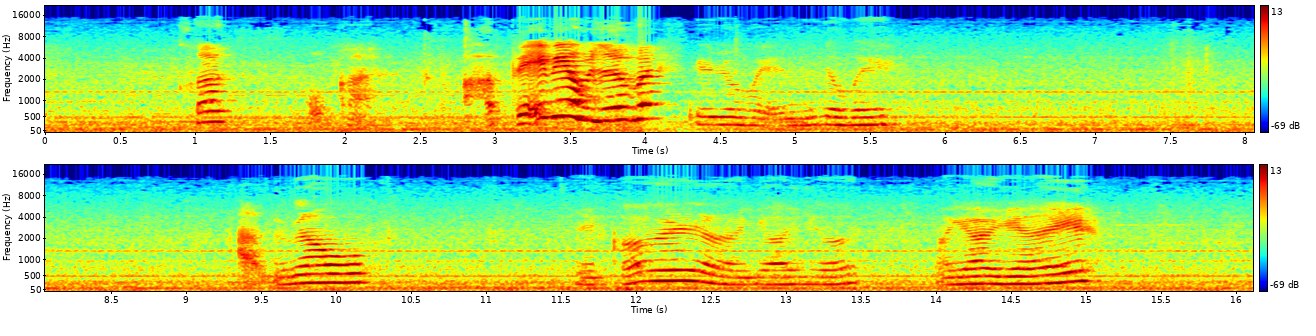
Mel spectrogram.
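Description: A young girl speaks and sings in a high voice close by.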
